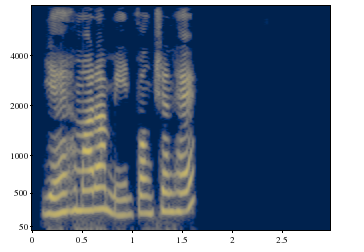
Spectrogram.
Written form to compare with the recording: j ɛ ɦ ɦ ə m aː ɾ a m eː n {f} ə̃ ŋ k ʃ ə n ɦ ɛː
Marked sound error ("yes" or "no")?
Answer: no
